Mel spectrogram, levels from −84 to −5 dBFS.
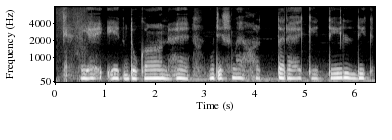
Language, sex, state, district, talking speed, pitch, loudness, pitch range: Hindi, female, Madhya Pradesh, Katni, 95 wpm, 165 Hz, -16 LUFS, 155-170 Hz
